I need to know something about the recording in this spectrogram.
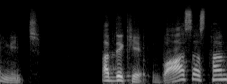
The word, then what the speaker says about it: niche: देखिए, जो मोस्ट एक्सपेक्टेबल जो प्रोनाउंसिएशन है इसका, वो है नीच।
